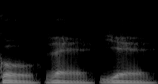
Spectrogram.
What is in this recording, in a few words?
"koreye", concat syllables; Affixing experiment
